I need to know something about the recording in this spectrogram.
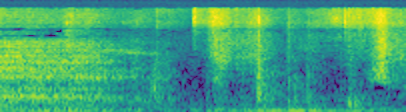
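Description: Near silence, with a few faint short rustles and taps from a hardcover book being handled as its cover is opened.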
